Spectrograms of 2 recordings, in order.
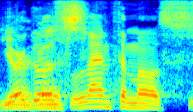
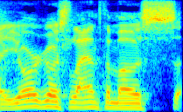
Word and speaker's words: Yorgos Lanthimos: Yorgos Lanthimos. – Yeah, Yorgos Lanthimos, you know, of you know, previously done The Lobster and...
